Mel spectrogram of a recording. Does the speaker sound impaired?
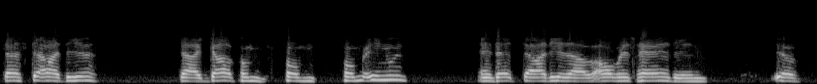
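Yes: cerebral palsy; affects movement, balance and posture.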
